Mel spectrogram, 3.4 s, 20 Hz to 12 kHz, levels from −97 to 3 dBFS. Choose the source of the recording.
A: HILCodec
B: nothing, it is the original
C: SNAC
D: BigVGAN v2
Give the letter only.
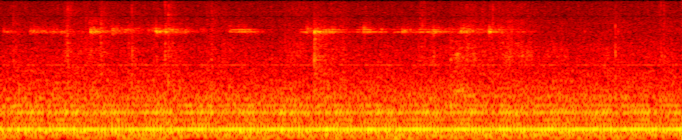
B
